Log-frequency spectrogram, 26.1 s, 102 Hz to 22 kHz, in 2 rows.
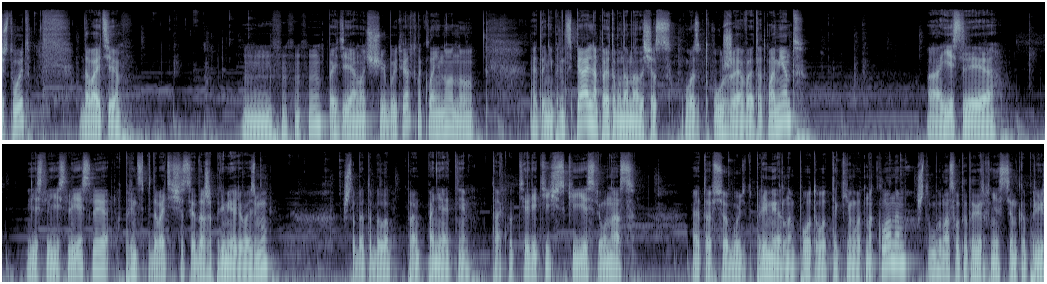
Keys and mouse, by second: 0.1 Tab, 0.4 click, 1.0 `, 1.9 click, 2.1 Tab, 2.8 click, 5.5 `, 6.2 ctrl+s, 7.0 Tab, 7.5 shift+click, 8.2 shift+click, 9.3 z, 10.6 z, 12.7 z, 14.4 Tab, 14.8 click, 15.2 Tab, 15.8 Tab, 16.1 z, 16.5 click, 17.0 click, 17.5 g, 18.8 middle click, 19.1 `, 19.7 shift+middle click, 20.2 z, 20.6 shift+middle click, 21.1 r, 22.1 g, 23.6 r, 25.1 g.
